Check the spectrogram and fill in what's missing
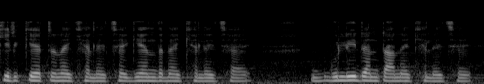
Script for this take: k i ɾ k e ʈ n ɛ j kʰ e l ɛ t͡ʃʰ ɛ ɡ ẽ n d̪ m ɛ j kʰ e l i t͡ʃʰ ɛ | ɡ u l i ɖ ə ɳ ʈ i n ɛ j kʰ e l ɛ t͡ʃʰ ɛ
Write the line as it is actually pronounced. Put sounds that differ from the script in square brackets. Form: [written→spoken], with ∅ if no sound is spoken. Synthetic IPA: k i ɾ k e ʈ n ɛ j kʰ e l ɛ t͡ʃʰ ɛ ɡ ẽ n d̪ [m→n] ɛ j kʰ e l [i→ɛ] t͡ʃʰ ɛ | ɡ u l i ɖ ə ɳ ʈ [i→a] n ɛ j kʰ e l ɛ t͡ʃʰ ɛ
